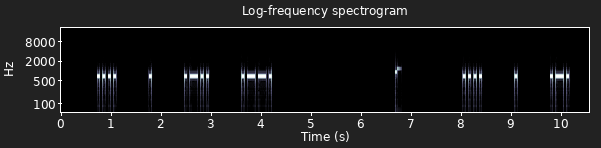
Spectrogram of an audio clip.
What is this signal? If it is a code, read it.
Morse code, heard as a keyed tone, about 23 wpm, spaced as for 10 wpm, 690 Hz. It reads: HELP HER
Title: 4x Character Spacing - Top 300 Words - 22wpm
